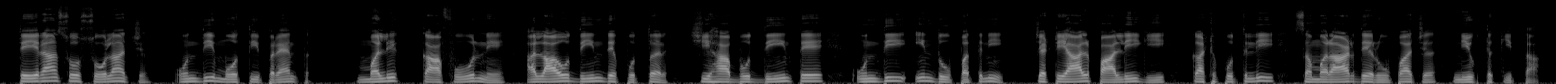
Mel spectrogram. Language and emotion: Dogri, neutral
